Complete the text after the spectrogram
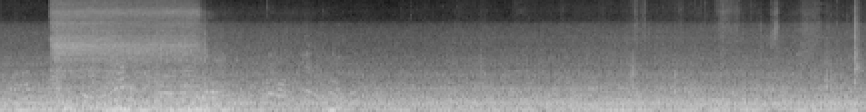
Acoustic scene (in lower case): subway train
